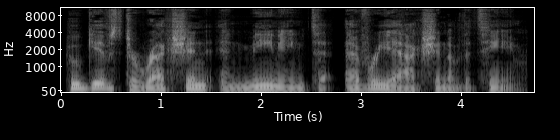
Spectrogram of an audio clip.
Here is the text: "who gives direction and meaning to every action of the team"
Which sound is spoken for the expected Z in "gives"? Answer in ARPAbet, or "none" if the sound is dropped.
Z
